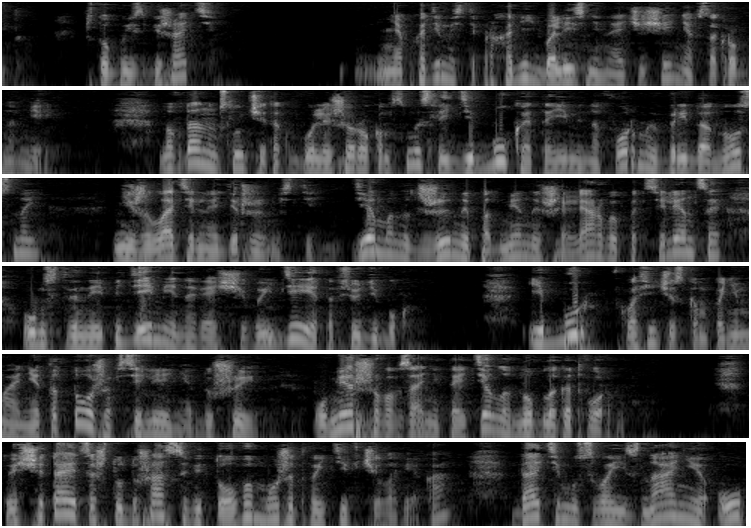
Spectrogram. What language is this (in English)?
Russian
